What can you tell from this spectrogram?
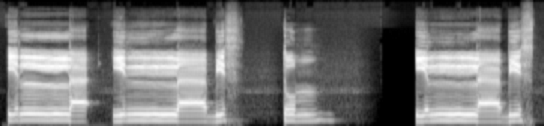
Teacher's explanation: bunyi tsa dan kepada huruf ta-nya seperti ada jarak atau jeda hening. Seharusnya tak boleh. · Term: terputus suara dan nafasnya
